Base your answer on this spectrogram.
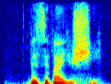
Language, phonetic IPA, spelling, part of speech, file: Russian, [vɨzɨˈvajʉɕːɪj], вызывающий, verb / adjective, Ru-вызывающий.ogg
- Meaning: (verb) present active imperfective participle of вызыва́ть (vyzyvátʹ); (adjective) 1. defiant 2. provocative, aggressive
